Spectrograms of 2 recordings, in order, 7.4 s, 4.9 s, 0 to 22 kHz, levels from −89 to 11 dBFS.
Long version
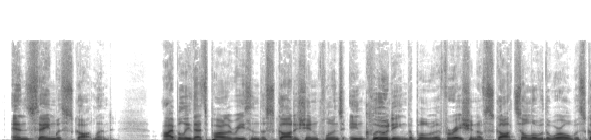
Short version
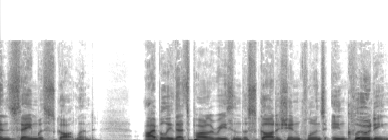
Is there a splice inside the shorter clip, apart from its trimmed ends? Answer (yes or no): no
